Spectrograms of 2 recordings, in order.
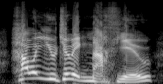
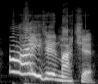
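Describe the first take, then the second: First: Put-on loud English accent, every word separate, full "Matthew"; telling-off English. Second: High, loud Irish greeting, "Matthew" as "Matcha"; casual Irish. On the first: English greeting that sounds like telling him off, stern English. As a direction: imitate a scolding English greeting. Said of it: "sounds like I'm being told off". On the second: Retold or imitated. Contrasting the Irish greeting with English, casual Irish. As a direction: toss out an easy Irish hello. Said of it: "It's casual".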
